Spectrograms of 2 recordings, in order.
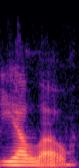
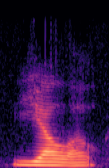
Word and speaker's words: yellow: dress also the word yellow the color yellow it needs to start with a y sound where your tongue goes all the way in the back but doesn't really touch anything y y yellow and it sounded like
